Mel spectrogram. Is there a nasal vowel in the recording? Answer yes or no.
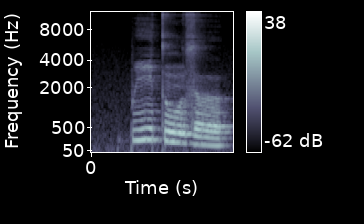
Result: yes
